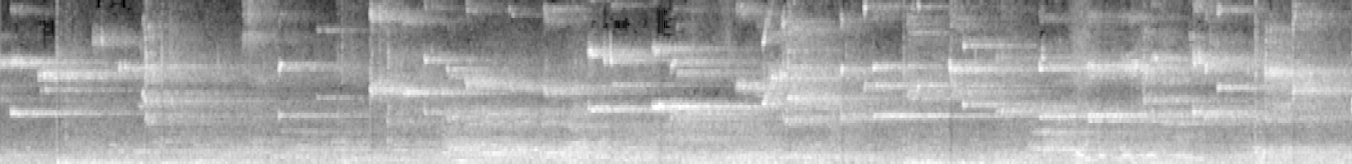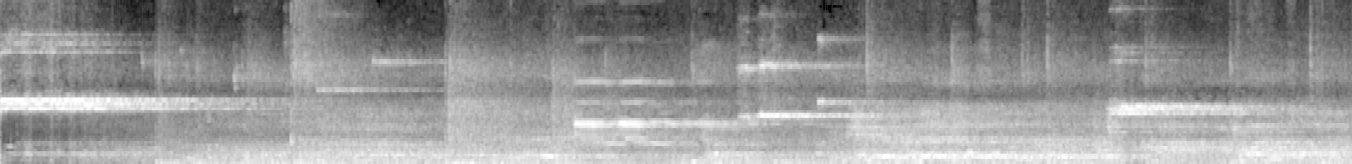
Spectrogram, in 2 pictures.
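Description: Basketball shoes squeak on a hardwood court in a large echoing hall.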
